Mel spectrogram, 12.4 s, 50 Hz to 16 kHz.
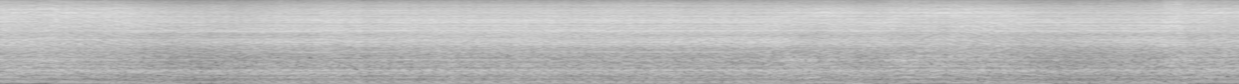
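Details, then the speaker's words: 1969 Buick GS with a freshly refreshed big block (400/430/455) and an eBay distributor: loud, uneven idle with a hissy, ragged beat and no steady rhythm; the ignition timing was grossly over-advanced. "Um, it was grossly overtimed [Music] um by a lot. I'm surprised it was would start so well."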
